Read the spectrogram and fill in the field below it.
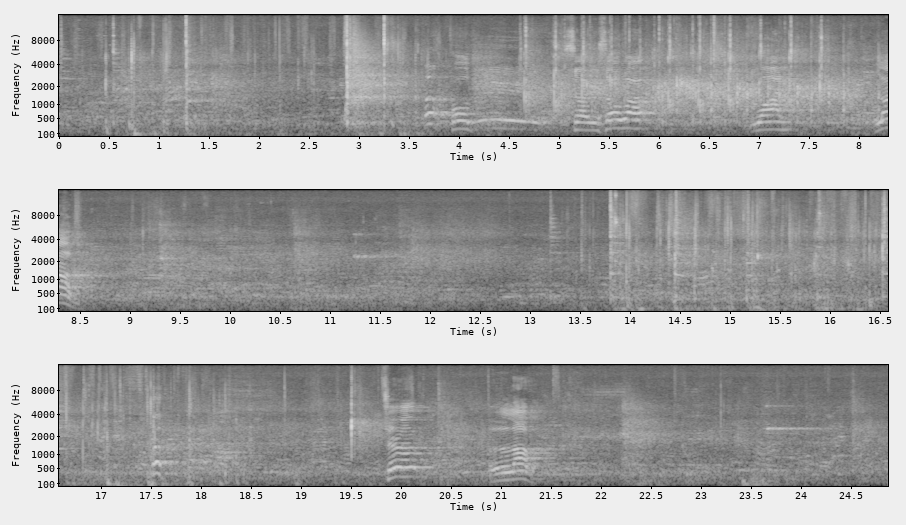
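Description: Rackets strike a shuttlecock in quick rallies, in a large echoing hall.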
